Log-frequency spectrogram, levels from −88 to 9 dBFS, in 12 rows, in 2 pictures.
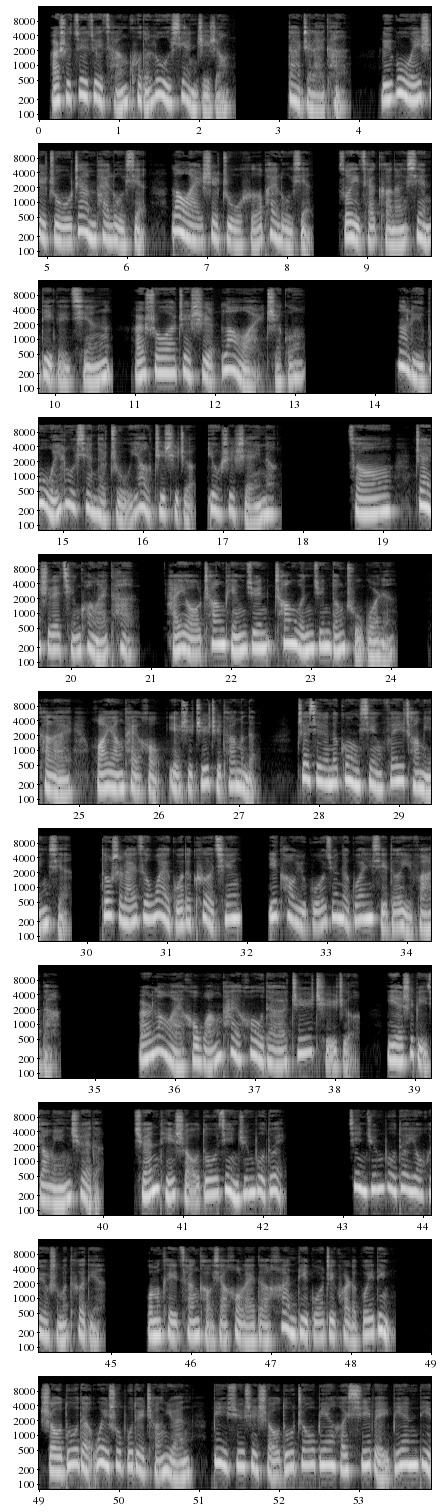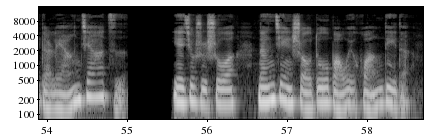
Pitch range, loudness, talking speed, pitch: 160-225 Hz, -17 LUFS, 230 characters per minute, 185 Hz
